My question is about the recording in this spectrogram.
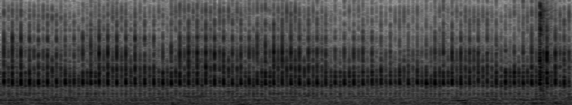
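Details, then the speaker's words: Top-load washing machine timer knob, a working timer being turned: quick, even run of crisp clicks with no slipping, the correct sound. The faulty timer, which turned slowly or not at all, gives no clicks and its spring slips back. "ఇది చూడండి, ఇది తిప్పిన వెంటనే ఇలాగా మనకి sound అనేది వినిపిస్తుంది. మీకు సౌండ్ వినిపిస్తున్నట్టుంది."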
